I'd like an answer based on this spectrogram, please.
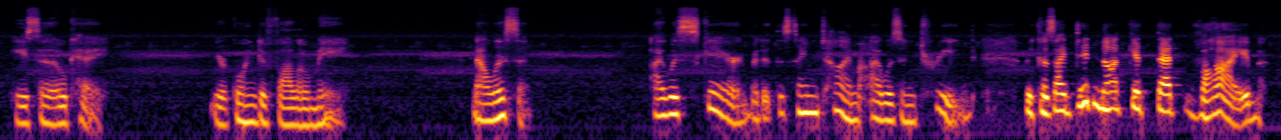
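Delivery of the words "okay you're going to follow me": mock droning monotone, voice much lower. Retelling what a man who got up from the table said: imitating a low monotone voice. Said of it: "this low monotone voice that he speaks".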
